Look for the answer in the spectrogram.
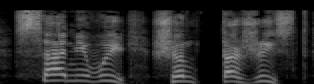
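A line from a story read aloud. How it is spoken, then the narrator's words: Agitated shout. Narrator (Russian): выкрикнул цензор, снова покрываясь пятнами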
